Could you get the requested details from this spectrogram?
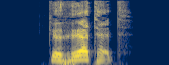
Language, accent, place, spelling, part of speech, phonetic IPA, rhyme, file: German, Germany, Berlin, gehörtet, verb, [ɡəˈhøːɐ̯tət], -øːɐ̯tət, De-gehörtet.ogg
- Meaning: inflection of gehören: 1. second-person plural preterite 2. second-person plural subjunctive II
